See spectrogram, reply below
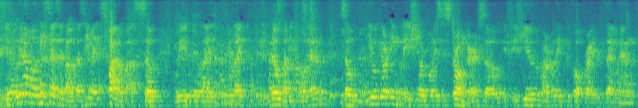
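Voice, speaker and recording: A man with a Czech accent asking a question from the audience, halting and searching for words in English. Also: medium pitch. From Czech Republic. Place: debate hall. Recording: echoey hall, mic at a distance.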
